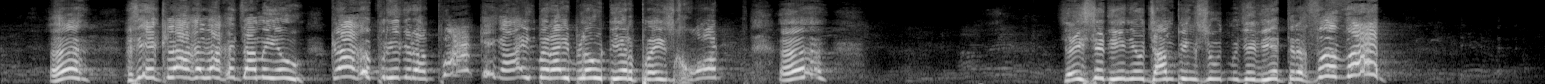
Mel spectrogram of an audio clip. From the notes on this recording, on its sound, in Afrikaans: opname van herlewingsdiens wat ons in 2013 by die Colesberg Korrektiewe Sentrum gaan hou het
